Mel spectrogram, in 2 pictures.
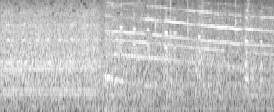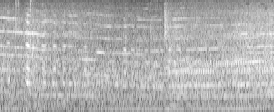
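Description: Gearshifts crack sharply with popping bursts from the exhaust.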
